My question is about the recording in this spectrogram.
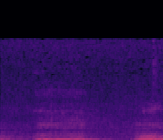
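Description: A man's wordless hummed vocalizations: two held "mmm" sounds of fairly steady pitch, each about half a second long, the second starting about a second and a half in.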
